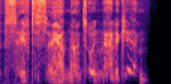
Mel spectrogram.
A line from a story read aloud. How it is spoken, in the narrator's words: Lux rasped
